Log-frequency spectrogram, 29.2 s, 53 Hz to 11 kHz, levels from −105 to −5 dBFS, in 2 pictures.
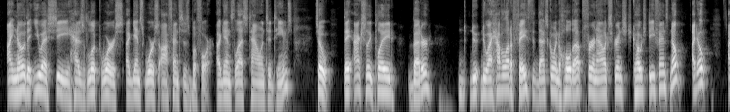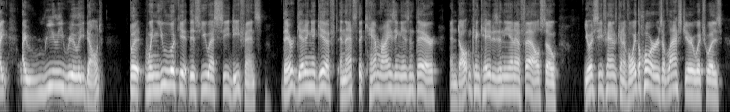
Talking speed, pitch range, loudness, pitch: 175 wpm, 125-155 Hz, -23 LUFS, 145 Hz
